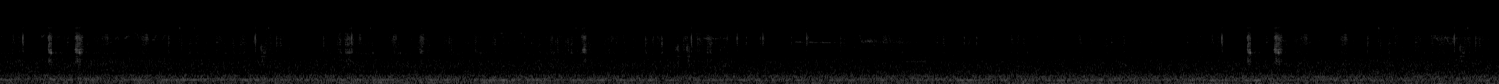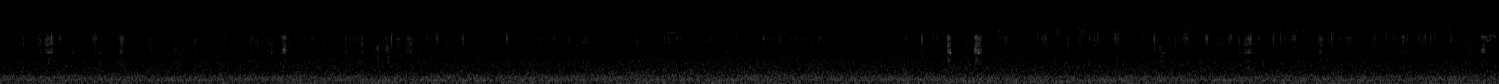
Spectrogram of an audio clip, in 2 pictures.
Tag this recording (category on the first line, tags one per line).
Soundscapes > Nature
data-to-sound
weather-data
field-recording
alice-holt-forest
nature
Dendrophone
phenological-recording
soundscape
artistic-intervention
raspberry-pi
sound-installation
natural-soundscape
modified-soundscape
